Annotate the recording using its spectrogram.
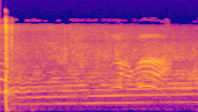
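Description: Drag-racing car accelerating away down the strip. A sharp crack comes at the very start as it shifts gear, and the pitch drops. Then the engine note climbs steadily in pitch.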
